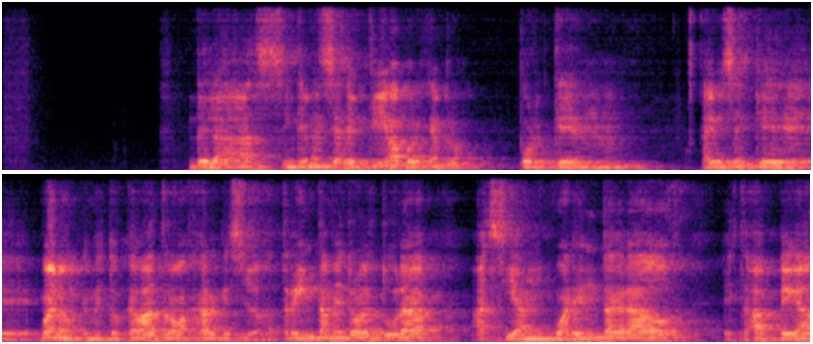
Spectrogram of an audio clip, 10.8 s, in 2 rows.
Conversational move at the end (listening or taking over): listening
